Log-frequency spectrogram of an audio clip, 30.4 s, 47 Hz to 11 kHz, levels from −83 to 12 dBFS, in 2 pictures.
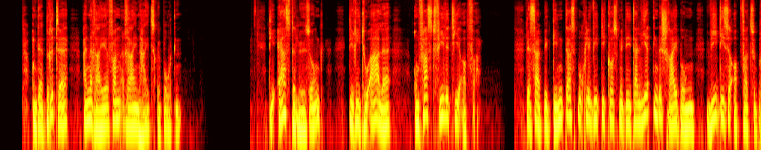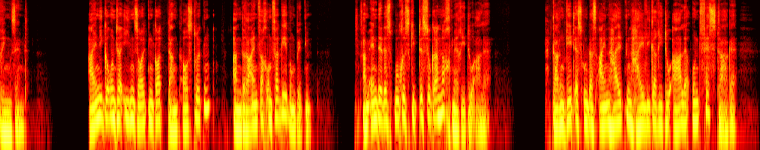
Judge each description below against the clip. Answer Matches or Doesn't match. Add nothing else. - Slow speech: Matches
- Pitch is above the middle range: Doesn't match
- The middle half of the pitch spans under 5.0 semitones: Doesn't match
